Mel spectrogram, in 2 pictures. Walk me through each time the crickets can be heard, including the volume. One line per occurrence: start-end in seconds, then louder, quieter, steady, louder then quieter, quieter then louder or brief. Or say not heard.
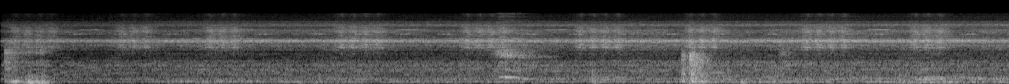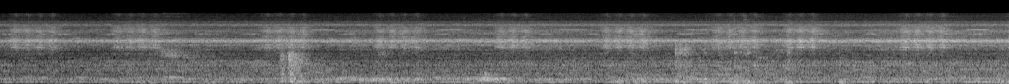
0.0-20.1 louder.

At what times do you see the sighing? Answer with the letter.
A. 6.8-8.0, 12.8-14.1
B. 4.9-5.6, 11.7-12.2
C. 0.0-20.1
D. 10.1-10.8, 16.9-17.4
B.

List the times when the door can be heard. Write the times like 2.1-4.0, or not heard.
6.8-8.0, 12.8-14.1.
